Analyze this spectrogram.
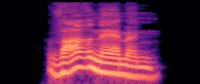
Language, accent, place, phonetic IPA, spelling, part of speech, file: German, Germany, Berlin, [ˈvaːɐ̯ˌnɛːmən], wahrnähmen, verb, De-wahrnähmen.ogg
- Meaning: first/third-person plural dependent subjunctive II of wahrnehmen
